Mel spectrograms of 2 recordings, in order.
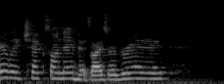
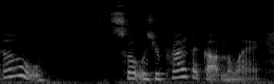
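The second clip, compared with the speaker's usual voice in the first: higher, softer mock-innocent 'oh'; calm, condescending dad; 5 semitones higher, 5 dB quieter than usual. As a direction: imitate a level-headed narcissist, quietly needling. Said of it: "he's super calm and level-headed".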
